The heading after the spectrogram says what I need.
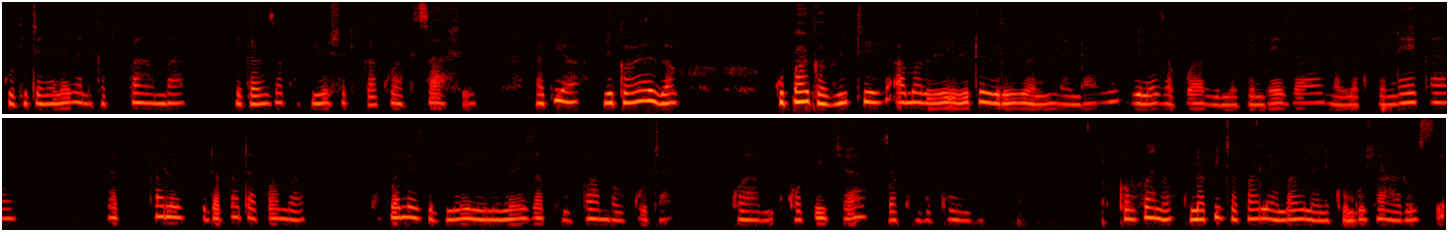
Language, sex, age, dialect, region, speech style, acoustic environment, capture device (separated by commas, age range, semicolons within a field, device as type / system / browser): Swahili, female, 25-34, Kenya - Nairobi Sheng-influenced, Kenya, excited; focused, silence, mobile / Linux / Chrome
